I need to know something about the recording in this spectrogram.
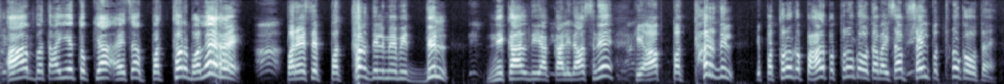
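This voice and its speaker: A man's voice: extremely high pitch, moderate pace, a bit bright. A man teaching a class, lecturing emphatically with many rhetorical questions, in a classroom with students. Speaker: Sanskrit teacher.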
